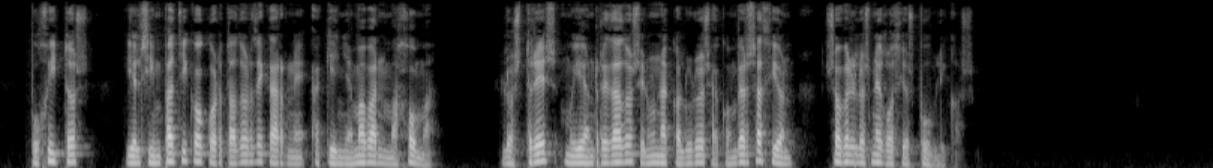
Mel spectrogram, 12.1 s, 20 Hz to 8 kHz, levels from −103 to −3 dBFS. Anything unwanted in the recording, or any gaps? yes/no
no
